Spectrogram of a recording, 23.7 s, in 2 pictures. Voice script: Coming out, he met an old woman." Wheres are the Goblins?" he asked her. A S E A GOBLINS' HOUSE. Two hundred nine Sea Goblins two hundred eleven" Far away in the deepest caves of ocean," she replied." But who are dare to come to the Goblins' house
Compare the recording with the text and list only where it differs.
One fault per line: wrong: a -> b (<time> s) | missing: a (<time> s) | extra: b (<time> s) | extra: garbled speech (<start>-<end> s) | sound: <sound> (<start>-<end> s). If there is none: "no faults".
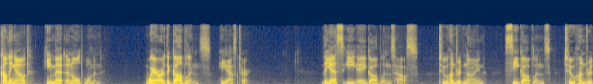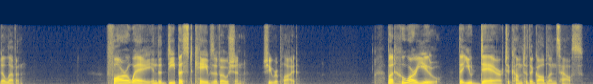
wrong: Wheres -> Where (2.9 s)
wrong: A -> THE (6.4 s)
extra: you that you (20.2 s)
